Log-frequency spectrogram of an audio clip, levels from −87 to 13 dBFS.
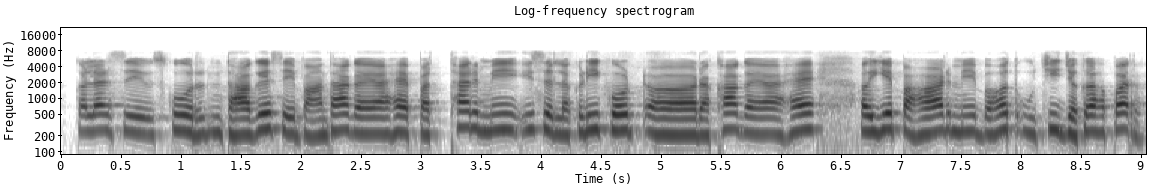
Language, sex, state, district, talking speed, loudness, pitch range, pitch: Hindi, female, Uttarakhand, Uttarkashi, 160 wpm, -15 LUFS, 220-255 Hz, 240 Hz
